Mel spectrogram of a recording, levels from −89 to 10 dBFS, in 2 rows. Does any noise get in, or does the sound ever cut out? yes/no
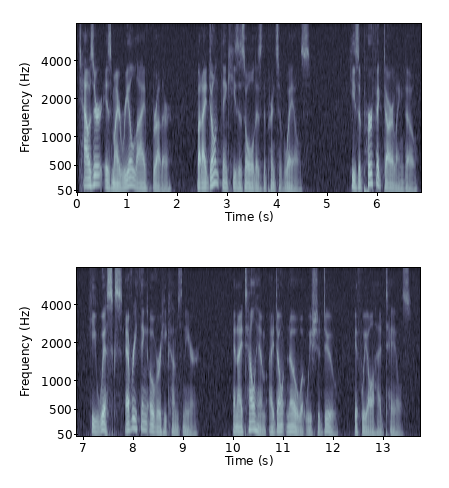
no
